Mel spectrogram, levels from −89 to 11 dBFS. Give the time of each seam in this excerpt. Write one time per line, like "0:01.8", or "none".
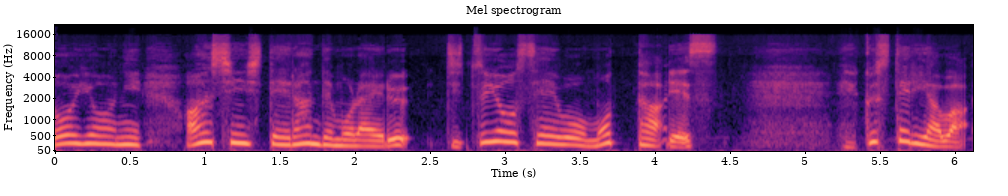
0:04.1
